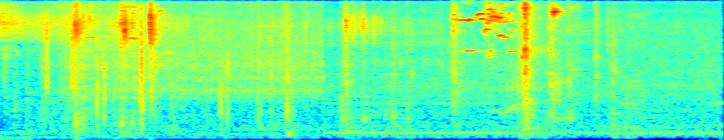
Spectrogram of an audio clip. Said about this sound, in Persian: این اتوبوس مدرسه است.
